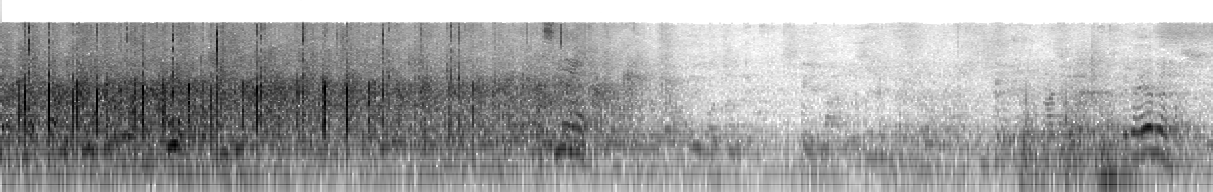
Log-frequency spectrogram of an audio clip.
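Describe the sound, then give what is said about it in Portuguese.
An audience breaks into a dense round of applause for a composer from Rio de Janeiro, loud and steady for about six seconds before it fades out, leaving quieter talking and murmuring voices. “Você é uma salva de palmas, meu irmão.”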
